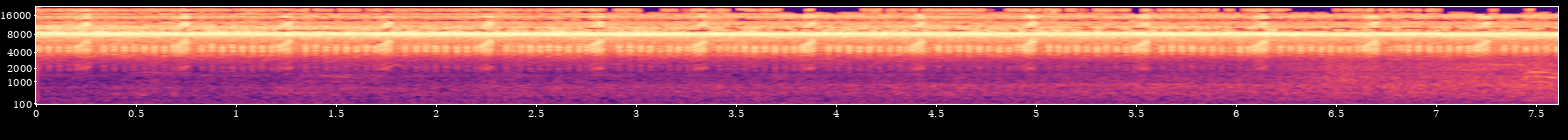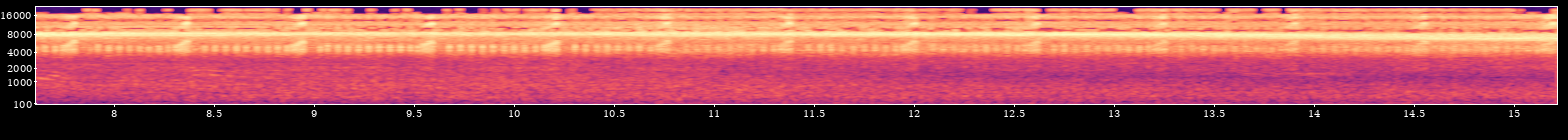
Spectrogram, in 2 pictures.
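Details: Japanese summer cicada chorus recorded in 2022, a continuous high-pitched electric whine with a soft rhythmic pulse, carrying on unbroken over a low rumbling background noise that grows toward the end.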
